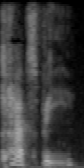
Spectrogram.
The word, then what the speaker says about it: Gatsby: The Great Gatsby. – Yeah. Emma 的读音才是正确的读音。The Great Gatsby， The Great Gatsby.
